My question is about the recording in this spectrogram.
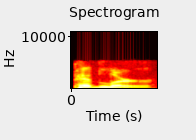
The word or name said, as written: peddler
